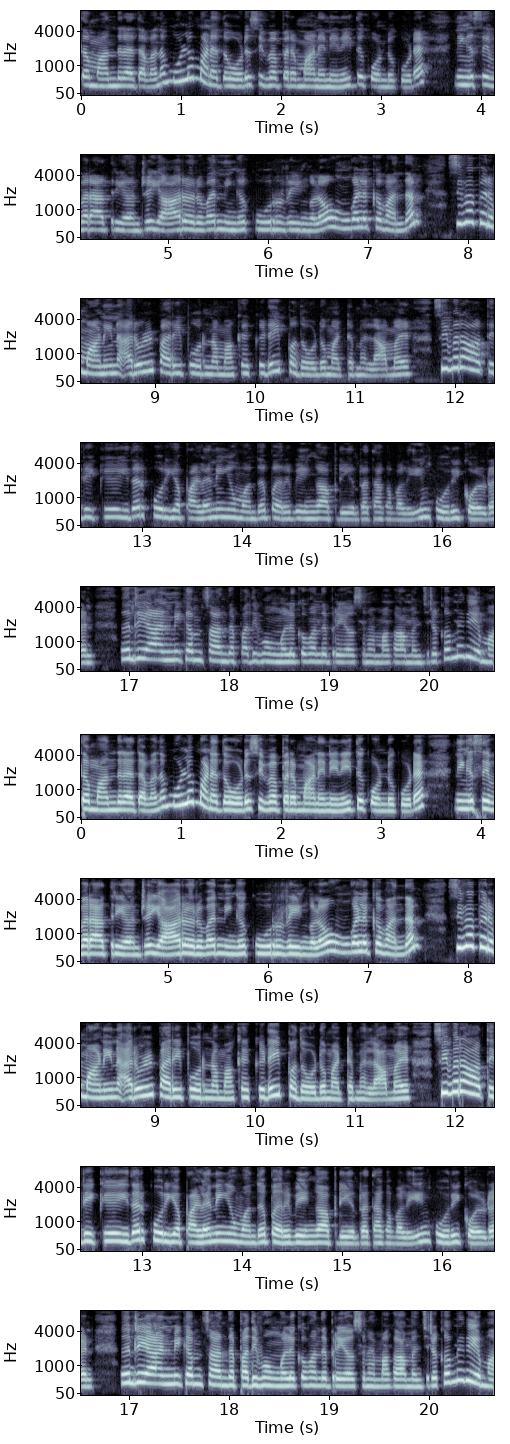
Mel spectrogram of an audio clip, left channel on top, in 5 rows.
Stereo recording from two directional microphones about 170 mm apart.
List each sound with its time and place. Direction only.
0.2 s speech: 35° right (ahead or behind)
18.3 s speech: 30° right (ahead or behind)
